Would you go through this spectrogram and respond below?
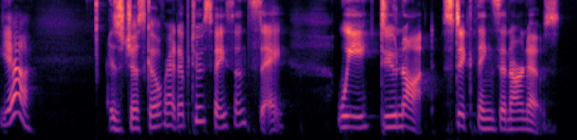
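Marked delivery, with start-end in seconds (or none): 3.4-5.6 firm, stern, voice not raised. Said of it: "stern but not yelling".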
